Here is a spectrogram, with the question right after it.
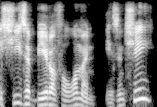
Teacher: if you're giving an opinion in your statement you're going to follow it with a falling falling tag falling intonation tag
